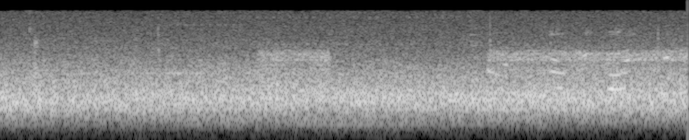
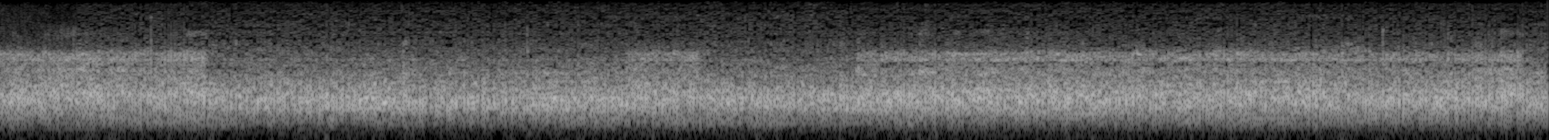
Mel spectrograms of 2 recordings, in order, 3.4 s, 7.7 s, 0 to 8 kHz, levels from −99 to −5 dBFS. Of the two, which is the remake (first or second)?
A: second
